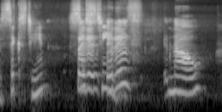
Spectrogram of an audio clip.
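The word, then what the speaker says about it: Sixtine: So it's like the chapel, not the number. At first I was like, what's her name? 16? Sistine.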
